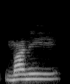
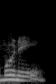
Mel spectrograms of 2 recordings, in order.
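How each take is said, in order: First: Said in the usual way. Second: "money" said as "moony", short oo; "money" with the vowel of "put"; Yorkshire vowel. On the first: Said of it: "money would become money". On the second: Shown as a demonstration. Teacher shows Yorkshire change, "money" with short oo. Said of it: "A would get changed to O".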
